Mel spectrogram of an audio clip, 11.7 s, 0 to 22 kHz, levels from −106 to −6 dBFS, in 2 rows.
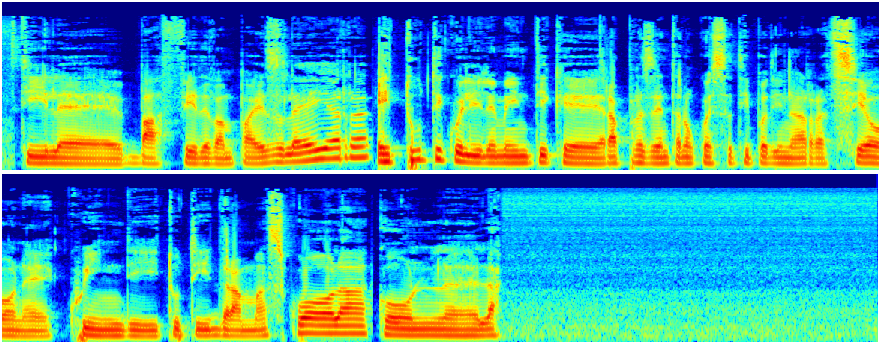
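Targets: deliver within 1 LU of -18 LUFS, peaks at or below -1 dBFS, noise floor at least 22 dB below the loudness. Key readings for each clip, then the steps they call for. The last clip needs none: loudness -21.5 LUFS; peak level -5.0 dBFS; loudness target -18.0 LUFS
-> trim +3.5 dB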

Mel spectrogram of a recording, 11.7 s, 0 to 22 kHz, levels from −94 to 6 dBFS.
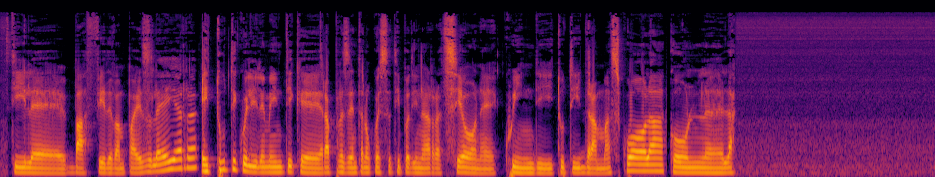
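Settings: loudness -18.0 LUFS; peak level -1.5 dBFS; noise floor -46 dBFS

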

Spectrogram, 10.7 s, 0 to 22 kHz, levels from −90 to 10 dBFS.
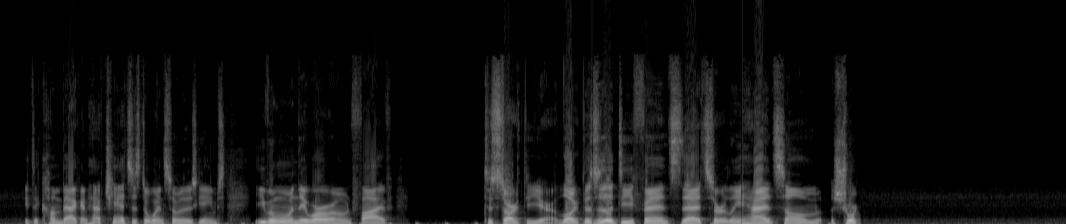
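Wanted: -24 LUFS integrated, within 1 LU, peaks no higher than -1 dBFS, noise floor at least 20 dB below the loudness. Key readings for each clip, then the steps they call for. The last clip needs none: clipped samples 0.2%; clipping level -20.5 dBFS; dropouts 2; longest dropout 15 ms; loudness -32.0 LUFS; peak level -20.5 dBFS; loudness target -24.0 LUFS
-> clip repair -20.5 dBFS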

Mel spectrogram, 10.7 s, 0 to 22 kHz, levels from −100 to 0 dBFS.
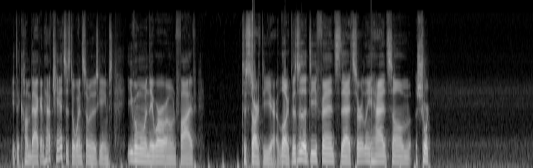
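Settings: clipped samples 0.0%; dropouts 2; longest dropout 15 ms
-> interpolate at 5.92/7.41 s, 15 ms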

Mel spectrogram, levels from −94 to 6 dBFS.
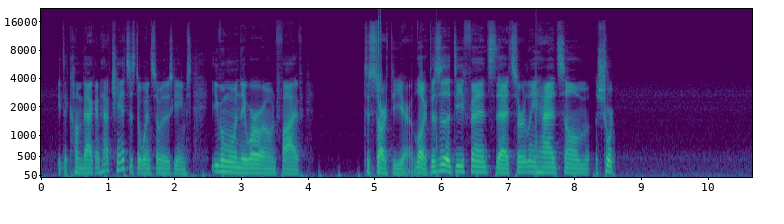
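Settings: dropouts 0; loudness -32.0 LUFS; peak level -11.5 dBFS; loudness target -24.0 LUFS
-> trim +8 dB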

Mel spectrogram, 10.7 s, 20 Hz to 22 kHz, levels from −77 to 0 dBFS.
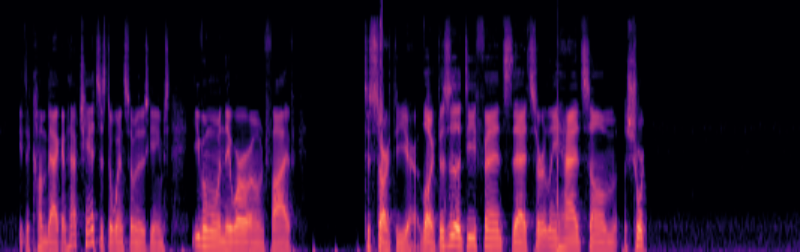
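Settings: loudness -24.0 LUFS; peak level -3.5 dBFS; noise floor -61 dBFS

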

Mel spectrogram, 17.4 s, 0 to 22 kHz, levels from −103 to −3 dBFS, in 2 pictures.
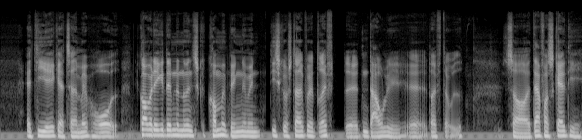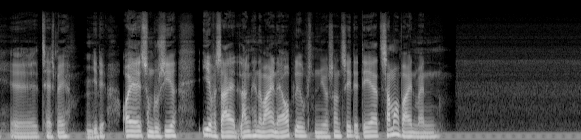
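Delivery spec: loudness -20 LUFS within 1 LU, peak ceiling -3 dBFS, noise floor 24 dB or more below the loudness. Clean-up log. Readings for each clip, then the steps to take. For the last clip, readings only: hum 60 Hz; highest harmonic 180 Hz; hum level -46 dBFS; loudness -29.0 LUFS; peak level -11.0 dBFS; loudness target -20.0 LUFS
-> de-hum 60 Hz, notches 3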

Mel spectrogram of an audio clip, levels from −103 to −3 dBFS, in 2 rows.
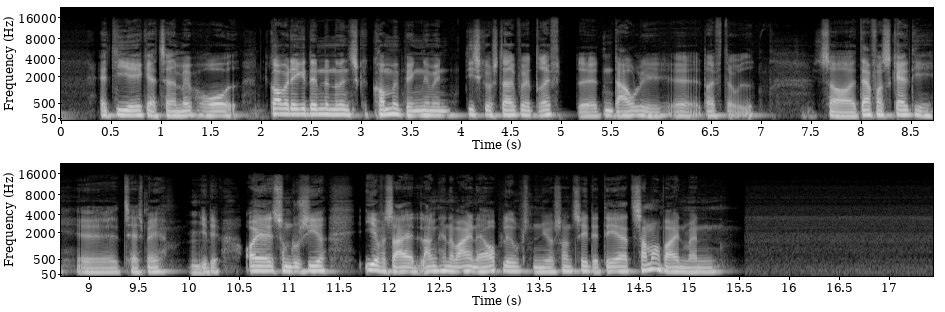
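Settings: hum not found; loudness -29.5 LUFS; peak level -11.0 dBFS; loudness target -20.0 LUFS
-> trim +9.5 dB; peak limiter -3 dBFS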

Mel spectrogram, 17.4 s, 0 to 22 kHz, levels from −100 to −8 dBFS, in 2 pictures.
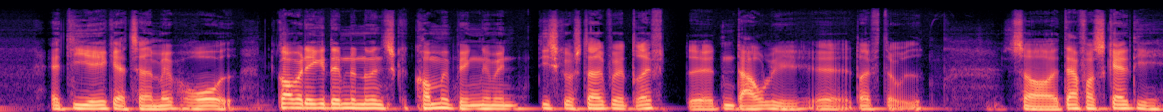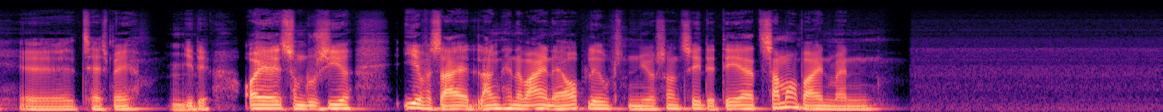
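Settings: loudness -20.0 LUFS; peak level -3.0 dBFS; noise floor -56 dBFS

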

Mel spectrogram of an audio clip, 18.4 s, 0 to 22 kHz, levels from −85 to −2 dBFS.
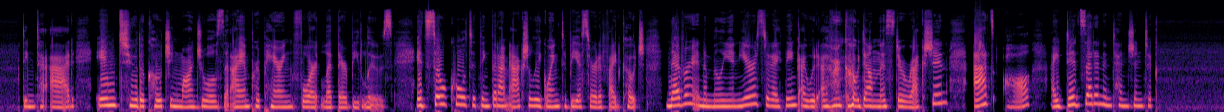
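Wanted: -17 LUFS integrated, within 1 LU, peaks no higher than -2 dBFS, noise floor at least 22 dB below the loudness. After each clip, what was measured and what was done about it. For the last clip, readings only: clipped samples 0.9%; clipping level -17.0 dBFS; loudness -27.0 LUFS; peak level -17.0 dBFS; loudness target -17.0 LUFS
-> clip repair -17 dBFS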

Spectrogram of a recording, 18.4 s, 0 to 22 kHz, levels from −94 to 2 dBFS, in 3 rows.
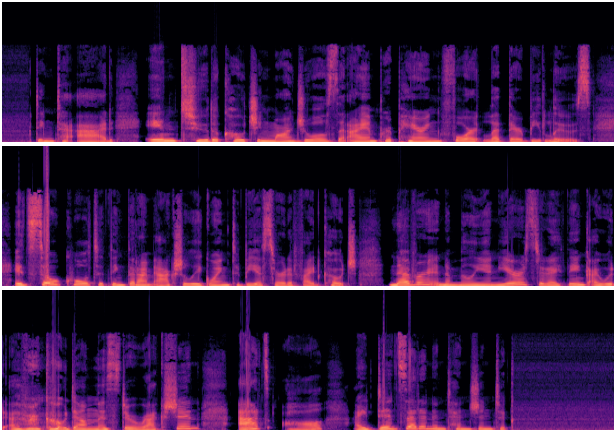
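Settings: clipped samples 0.0%; loudness -26.5 LUFS; peak level -8.0 dBFS; loudness target -17.0 LUFS
-> trim +9.5 dB; peak limiter -2 dBFS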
